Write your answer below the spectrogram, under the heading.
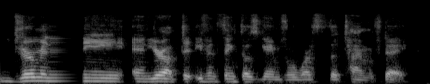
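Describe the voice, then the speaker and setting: A man with an unremarkable speaking voice. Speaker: board game industry professional. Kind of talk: lecture to a class. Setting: classroom.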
